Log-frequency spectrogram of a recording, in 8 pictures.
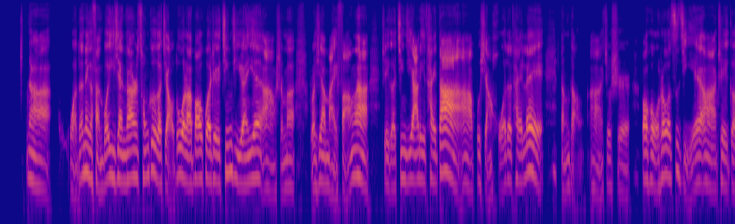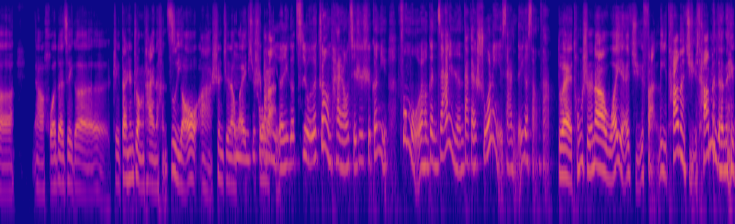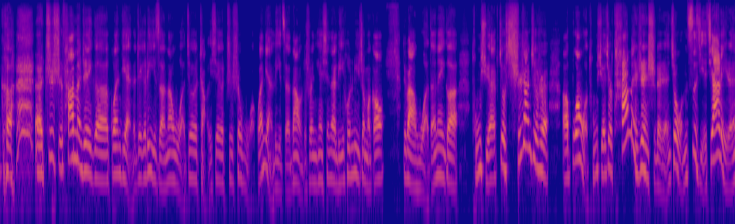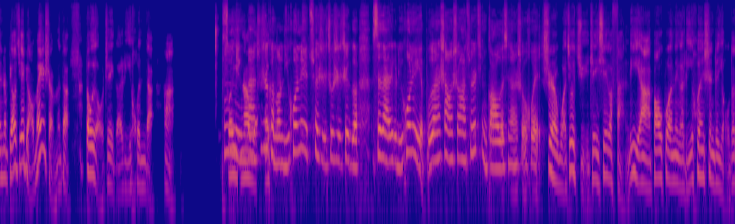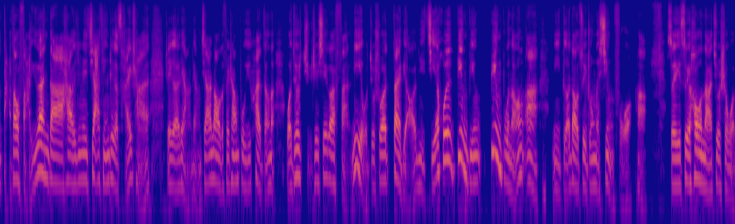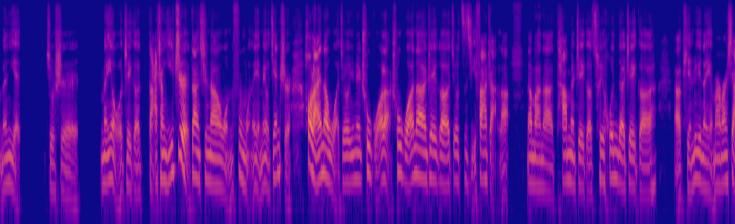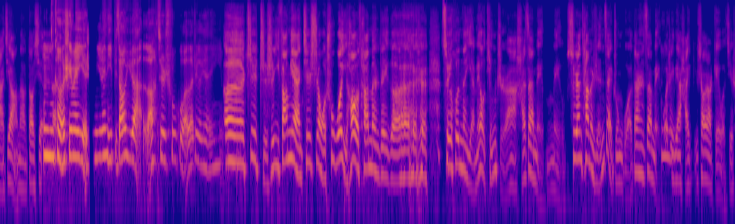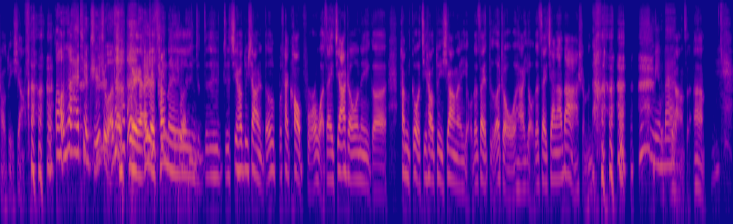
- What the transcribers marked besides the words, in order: laughing while speaking: "举他们的那个，呃"; lip smack; other background noise; laughing while speaking: "远了，就是出国了"; laughing while speaking: "这个"; laughing while speaking: "哦，那还挺执着的"; laugh; laugh
- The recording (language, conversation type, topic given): Chinese, podcast, 家里出现代沟时，你会如何处理？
